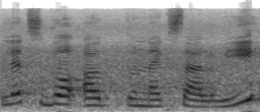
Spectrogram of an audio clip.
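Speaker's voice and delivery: "shall we" climbs, making a suggestion; rising tag intonation. Shown as a demonstration. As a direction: swing "we" upward as an invitation. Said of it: "memberikan saran dengan intonasi yang naik".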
